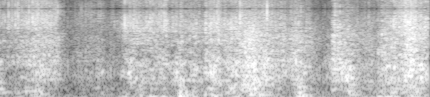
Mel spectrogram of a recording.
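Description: Plastic bubble wrap being handled and pulled, an uneven rustling and crinkling with a few sharp crackles.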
